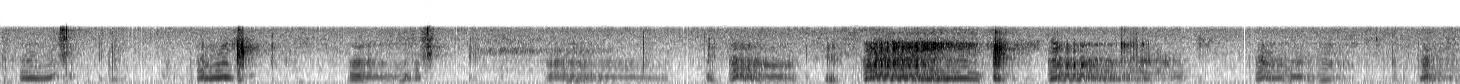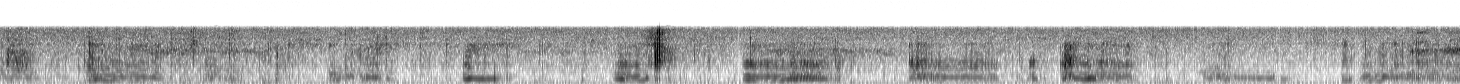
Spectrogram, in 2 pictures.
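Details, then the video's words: Chihuahua puppies wrestling in bed give rough little growls and whimpering yelps in uneven bursts, one louder snarling stretch near the middle, with thumps and fabric rustle. "Chihuahua puppy fighters"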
